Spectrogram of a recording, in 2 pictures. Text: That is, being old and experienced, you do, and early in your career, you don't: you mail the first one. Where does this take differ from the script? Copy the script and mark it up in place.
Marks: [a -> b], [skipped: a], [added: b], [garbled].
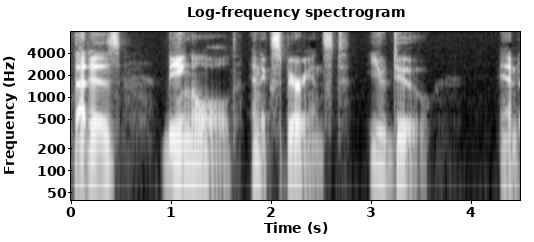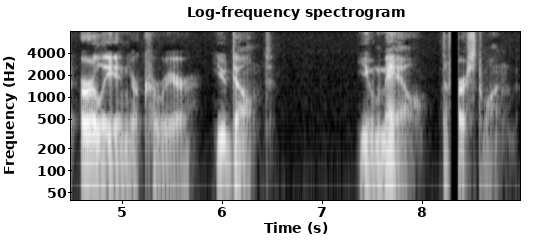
That is, being old and experienced, you do, and early in your career, you don't: you mail the first one.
